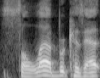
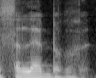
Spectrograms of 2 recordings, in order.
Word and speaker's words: célèbre: Did you just gently pronounce the R in cause célèbre?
